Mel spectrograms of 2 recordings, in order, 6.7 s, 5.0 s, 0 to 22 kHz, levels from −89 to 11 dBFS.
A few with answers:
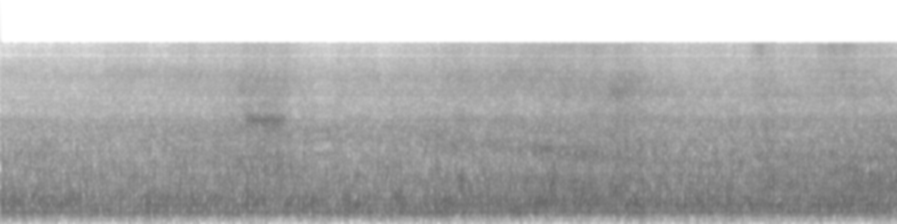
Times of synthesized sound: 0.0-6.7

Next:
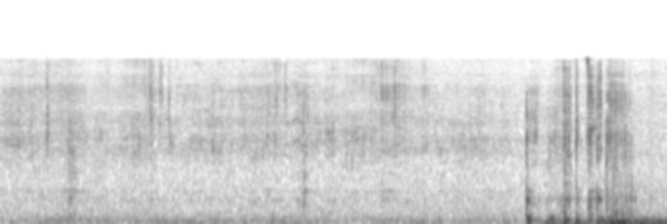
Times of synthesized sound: none

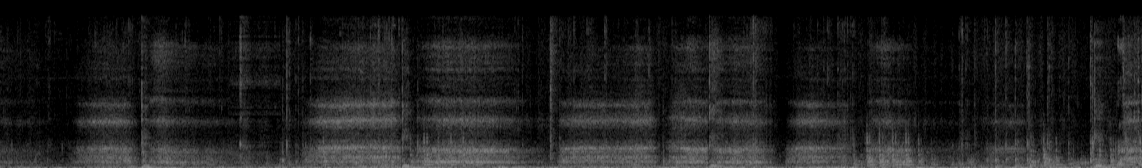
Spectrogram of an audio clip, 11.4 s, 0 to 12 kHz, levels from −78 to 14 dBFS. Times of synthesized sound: 2.3-2.8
